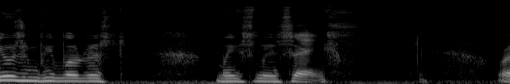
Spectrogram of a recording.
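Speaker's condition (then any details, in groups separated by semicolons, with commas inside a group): Cerebral palsy, severe; spastic type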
